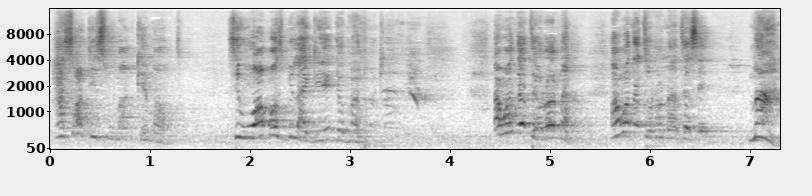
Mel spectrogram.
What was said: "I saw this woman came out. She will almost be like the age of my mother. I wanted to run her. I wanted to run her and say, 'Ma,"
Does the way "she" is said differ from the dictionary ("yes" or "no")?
yes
